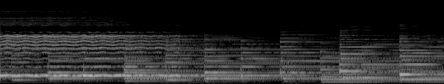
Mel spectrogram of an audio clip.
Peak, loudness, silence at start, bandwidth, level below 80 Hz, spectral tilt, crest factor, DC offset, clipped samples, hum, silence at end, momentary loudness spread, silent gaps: -16 dBFS; -31 LUFS; 0 s; 14 kHz; -78 dBFS; -4 dB/octave; 14 dB; under 0.1%; under 0.1%; none; 0 s; 10 LU; none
